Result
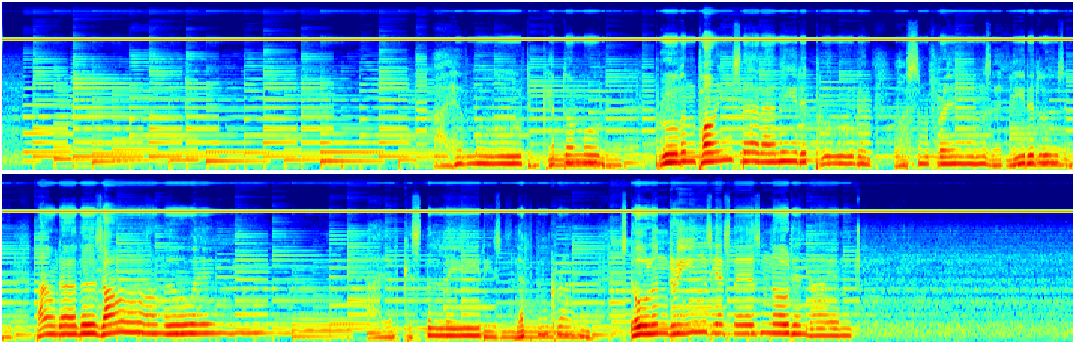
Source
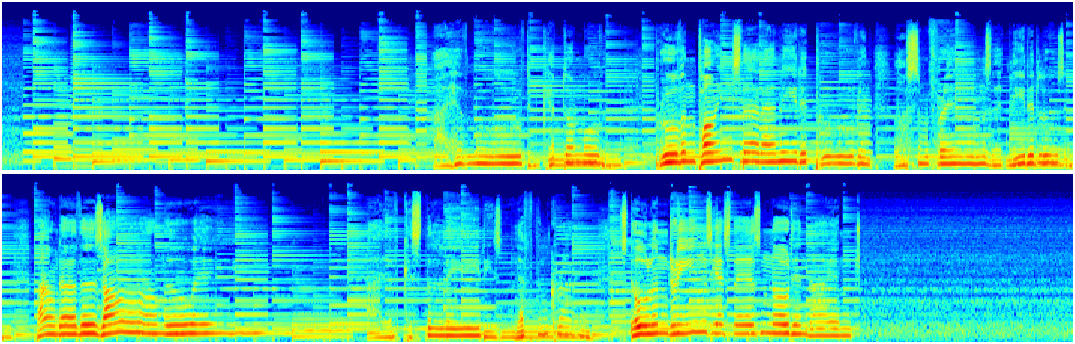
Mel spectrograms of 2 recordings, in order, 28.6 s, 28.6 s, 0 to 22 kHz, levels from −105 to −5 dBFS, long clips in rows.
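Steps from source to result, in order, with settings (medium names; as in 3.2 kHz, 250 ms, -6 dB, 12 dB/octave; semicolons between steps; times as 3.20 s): thinning echo 613 ms, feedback 69%, high-pass 680 Hz, level -22 dB; class-D stage that switches slowly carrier 8.7 kHz; trim +5.5 dB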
